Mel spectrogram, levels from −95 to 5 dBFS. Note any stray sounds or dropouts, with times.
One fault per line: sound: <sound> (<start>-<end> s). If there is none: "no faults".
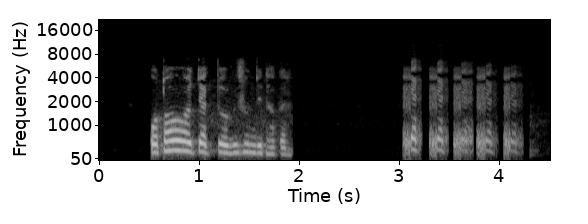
sound: laugh (3.0-4.2 s)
